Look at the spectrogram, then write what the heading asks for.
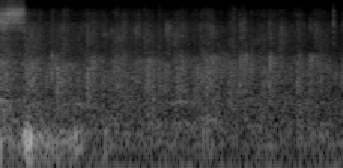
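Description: An audience claps steadily for a few seconds for the women who serve, a dense, even patter of many hands with a brief louder burst at the very start, quite soft overall.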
